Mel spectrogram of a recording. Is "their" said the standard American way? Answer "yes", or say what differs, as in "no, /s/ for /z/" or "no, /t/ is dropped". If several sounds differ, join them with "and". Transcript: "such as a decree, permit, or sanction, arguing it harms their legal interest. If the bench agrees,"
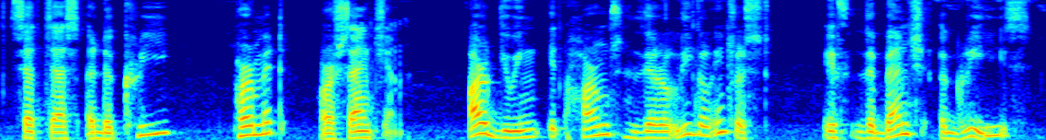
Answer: yes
